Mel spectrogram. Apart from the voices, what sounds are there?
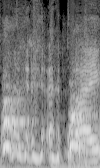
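dog barking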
